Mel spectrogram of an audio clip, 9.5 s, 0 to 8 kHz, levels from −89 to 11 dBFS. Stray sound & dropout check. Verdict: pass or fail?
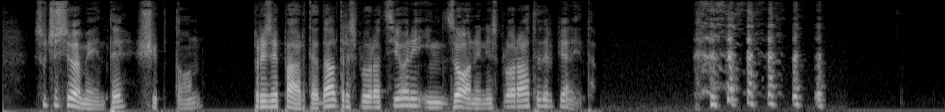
fail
